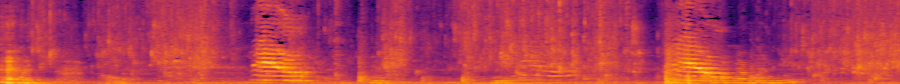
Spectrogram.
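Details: Street cat reacting to its first bath, washed carefully: two drawn-out, strained meows a few seconds apart, over running tap water, splashing and a quiet human voice.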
